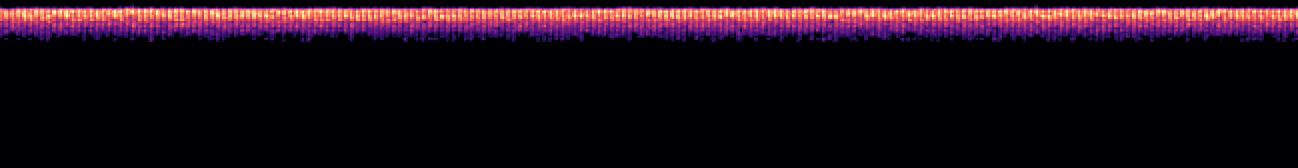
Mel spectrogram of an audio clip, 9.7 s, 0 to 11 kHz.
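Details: Korean field katydid recorded in 2020, giving an unbroken, shrill, sizzling trill of fast regular pulses at a constant high pitch, sustained for the whole stretch against silence.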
